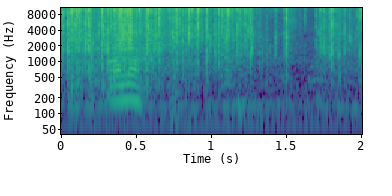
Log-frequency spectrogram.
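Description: Plastic grocery packaging crinkling and rustling in an irregular run as items are rummaged through and lifted out of a cardboard box.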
